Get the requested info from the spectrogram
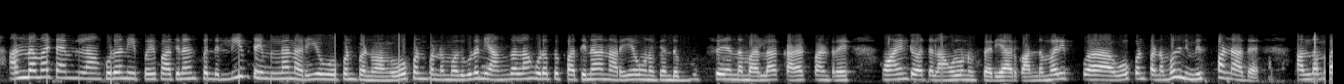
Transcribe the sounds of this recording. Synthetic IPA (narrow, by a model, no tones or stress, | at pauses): ɐnd̪ɐmaːdɾiʈɐɪmlɛlãːkuːɽɐnĩːpːoːjpaːɾt̪iŋnːaːɪpːoɪnd̪ɐliːʋʈɐɪmllãːnɪɾɐjɐoːpɛnpɐɳːɯʋaːŋɡɐoːpɛnpɐɳːɐmpoːðɯkuːɽɐnĩːɐŋɡɐlãːkuːɽɐpːoːjpaːɾt̪ɪiŋɡnːaːnɪɾɐjɐʊnɐk̬ːɯɪnd̪ɐbʊksɪnd̪ɐmaːd̪ɾɪlãːkɐlɐk̚ʈ̚pɐɳɾeːʋaːjɪɳʈʋɐːt̪ːɐlːãːŋkuːɽɐʊnɐkːɯsɐɾɪjaːɪɾɯkːʊ̃ɐnd̪ɐmaːd̪ɾioːpɛnpɐɳːɐmpoːðɯnĩːmɪspɐɳːaːðɛʔɐnd̪ɐmː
